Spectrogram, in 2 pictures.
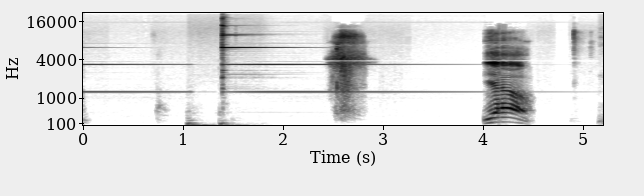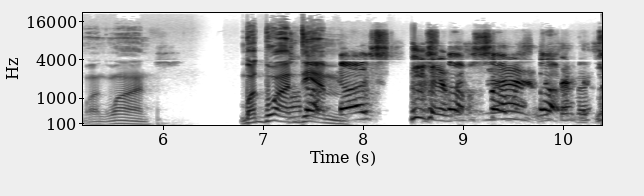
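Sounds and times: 
notification bell ding: 0.0s - 4.1s
soft thumps: 1.0s - 1.5s
speech: 4.0s - 4.6s, 5.2s - 6.1s, 6.8s - 10.3s.

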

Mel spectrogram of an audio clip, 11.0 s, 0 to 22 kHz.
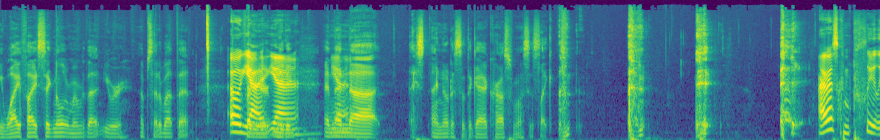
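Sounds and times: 
speech: 0.0s - 7.3s, 8.0s - 9.0s, 10.2s - 11.0s
person imitating raspy coughs of a man: 7.9s - 9.0s, 9.8s - 10.2s.

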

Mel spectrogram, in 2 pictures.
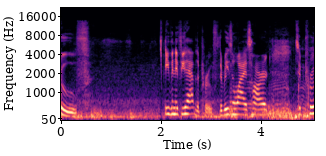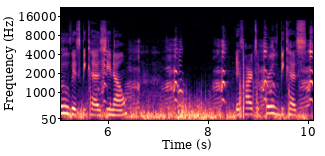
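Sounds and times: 
speech: 0.0s - 1.0s, 2.1s - 7.6s, 8.2s - 10.1s
low rumble of activity: 0.0s - 10.1s
ducks quacking: 4.7s - 10.1s.

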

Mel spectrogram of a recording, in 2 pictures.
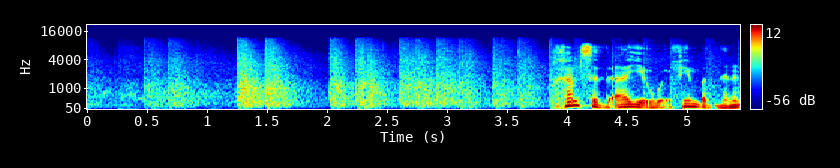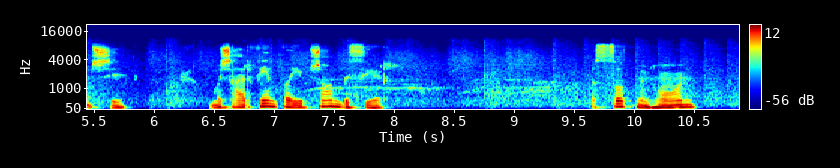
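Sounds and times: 
bursts of gunfire crackling and rumbling: 0.0s - 10.8s
speech: 4.0s - 5.9s, 6.5s - 8.1s, 9.6s - 10.7s.

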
